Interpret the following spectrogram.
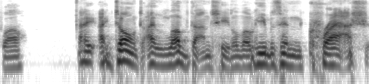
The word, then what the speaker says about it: Don Cheadle: think of what's that television show that John Tiedel, um, what now I forgot his name because I was saying it wrong. Don Cheadle.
